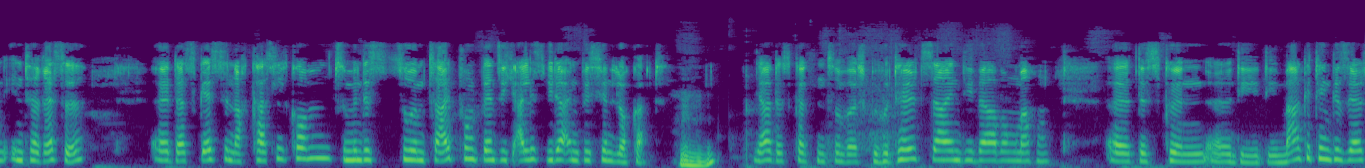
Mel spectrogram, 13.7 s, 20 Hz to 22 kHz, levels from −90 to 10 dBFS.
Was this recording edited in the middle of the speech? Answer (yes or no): no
